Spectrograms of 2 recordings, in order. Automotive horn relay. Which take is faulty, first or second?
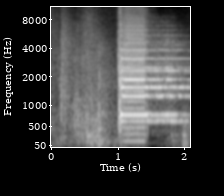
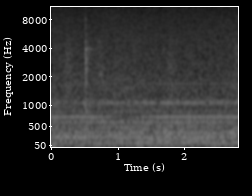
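second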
